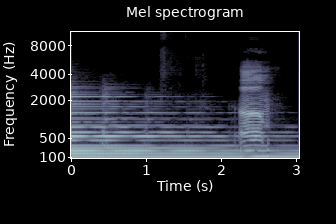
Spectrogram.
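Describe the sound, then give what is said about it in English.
Tape echo delay from an effects unit: a sustained, buzzy, harmonically rich tone holds and slowly thins, and a brief voice cuts in near the end. “this is the first delay on here. It's a drip delay. Pretty good. Tape echo.”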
